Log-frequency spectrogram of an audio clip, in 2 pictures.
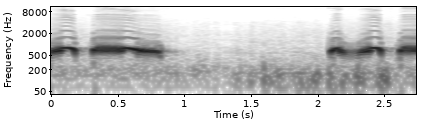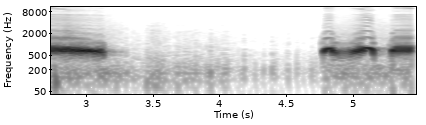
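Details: Spotted dove calling in the local kuk 3 style to spur quiet birds: two short rounded coos followed by a longer wavering coo, repeated roughly every two and a half seconds over soft low background noise.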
